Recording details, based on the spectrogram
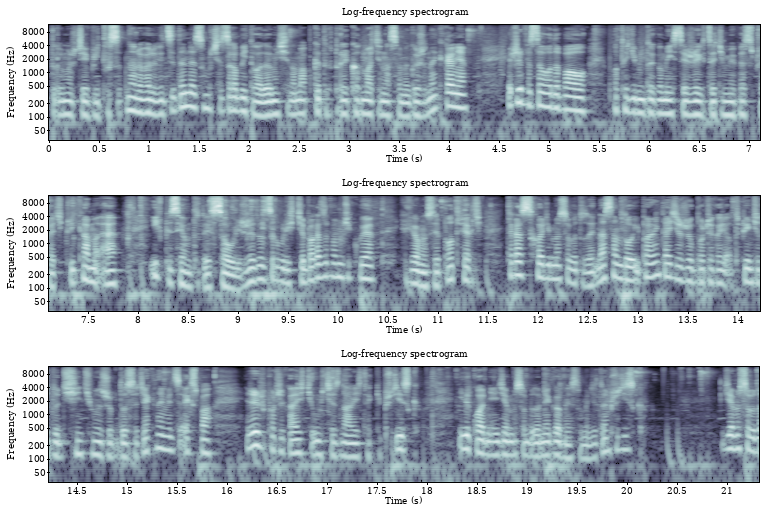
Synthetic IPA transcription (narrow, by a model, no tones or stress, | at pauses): kt̪uɾɨmɔʐɛt͡ɕɛvʲbʲid͡ʑd̪vusɛt̪nɛlɛvɛlɛvʲjɛnsjɛd̪ɘnɛt̪sɔmuɕi̥t͡ɕɛzɾɔbʲit͡ɕt̪ɔwad̪ujɛmɕɛnamapkɛd̪ɔkt̪uɾɛjkɔd̪mat͡ɕɛnasamɛɡɔʐɛnakɾaɲɛ | jɛʐɛlʲivazawad̪ɔvawɔ | pɔt̪xɔd͡ʑimɘd̪ɔt̪ɛɡɔmʲejssajɛʐɛlʲixt̪sɛt͡ɕɛmʲɛvɛspʂɛt͡ɕklʲikamɘ̰ʔɛifpʲisujɛmɘt̪ut̪ajsɔwlʲiʐɛlt̪ɔzɾɔbʲilʲiɕt͡ɕɛbaɾd̪zɔvamd͡ʑeŋkujɛklʲikamɨsɔbʲɛpɔt̪fʲjɛɾt͡ɕt̪ɛɾasːxɔd͡ʑimɨsɔbʲjɛt̪ut̪ajnasamd̪ɔwipamʲjɛnt̪ajt͡ɕɛʐɛbɘpɔt͡ʂɛkat͡ɕɔ̰t̪pʲeɲt͡ɕud̪ɔd͡ʑeɕẽɲt͡ɕunut̪ʐɛbɘd̪ɔst̪at͡ɕjaknajvʲɛnt̪ɛjɛkspajɛʐɛijuʂpɔt͡ʂɛkalʲiɕt͡ɕɛmuɕi̥t͡ɕɛznalɛɕt͡ɕt̪akʲi̥pʂɘt͡ɕiskid̪ɔkwad̪ɲɛid͡ʑɛmɘsɔbʲɛd̪ɔɲɛɡɔvʲɛnst̪ɔbɛɲd͡ʑɛt̪ɛnpʂɘt͡ɕisk | id͡ʑɛmɘsɔbʲɛ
